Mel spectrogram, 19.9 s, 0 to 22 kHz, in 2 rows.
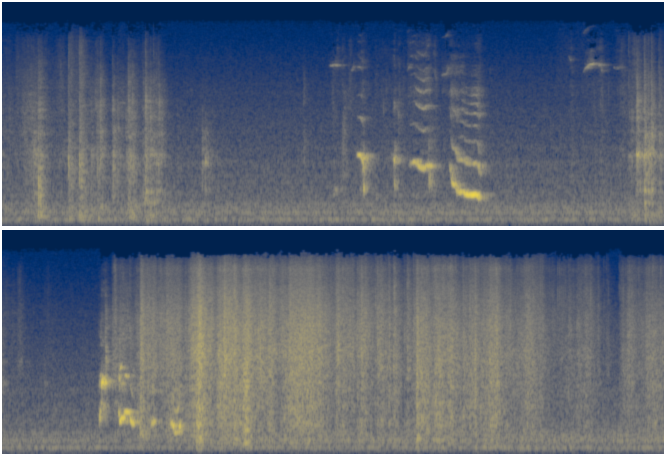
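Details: Dhali, an 8-week-old Tibetan Terrier puppy, playing in his x-pen among toys, chew toys and bully sticks, gives high, wavering whimpers and short yips in bursts, followed by loud rustling and clattering of plastic and toys.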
